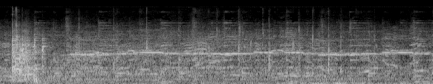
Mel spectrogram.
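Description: A loud, sudden crash right at the start as a karate breaking strike smashes material on a stand. It is followed by one long, steady high-pitched tone held for the rest of the time, over a background of voices.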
